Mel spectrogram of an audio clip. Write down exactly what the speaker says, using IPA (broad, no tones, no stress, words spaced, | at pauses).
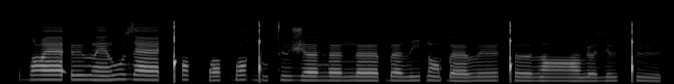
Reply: dˤæːʔøː βɛ̃βuzæːǃʰɔ ɡ͡bɔɡ͡bɔɡ͡ǃut̪ʉ ʒœɦœː n̪œːɓœðiɗɔ̃ ɓœβøː ǃɵ ðɑ̃ːɳɵzʉ ǃʉ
